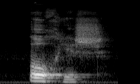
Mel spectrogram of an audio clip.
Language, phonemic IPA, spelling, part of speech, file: Dutch, /ˈoxjəs/, oogjes, noun, Nl-oogjes.ogg
- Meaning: plural of oogje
